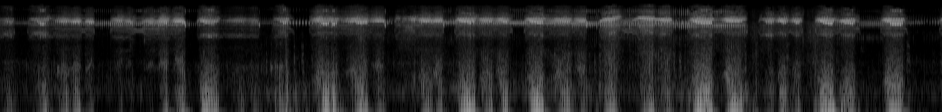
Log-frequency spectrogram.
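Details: Parasitic common cuckoo chick begging from a foster parent, repeatedly losing out on food and pecking at her; almost unbroken high, strident wheezing calls pulsing rapidly, with scattered low knocks and rustles.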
